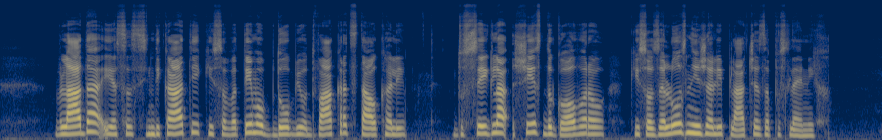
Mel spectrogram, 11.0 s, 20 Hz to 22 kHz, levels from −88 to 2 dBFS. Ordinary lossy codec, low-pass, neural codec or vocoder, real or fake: none; 19.8 kHz; vocoder, 44.1 kHz, 128 mel bands every 512 samples, BigVGAN v2; fake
